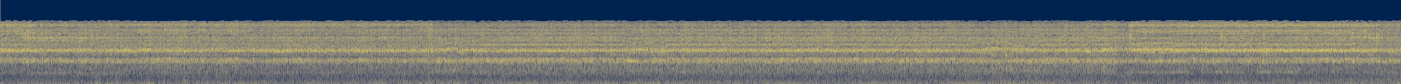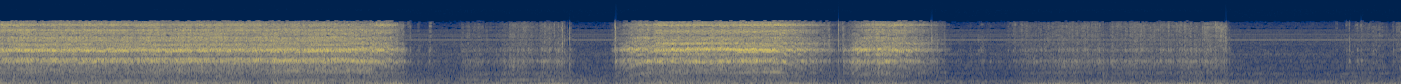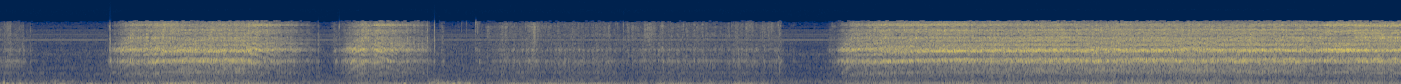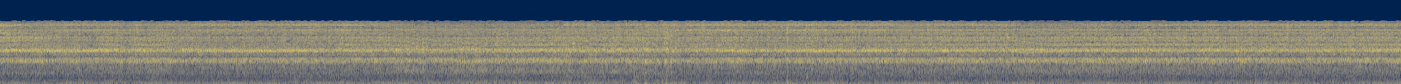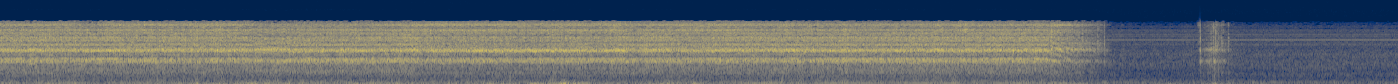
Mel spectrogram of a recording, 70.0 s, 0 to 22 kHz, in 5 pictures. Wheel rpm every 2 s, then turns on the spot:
160, 160, 160, 160, 160, 160, 160, 160, 150, 10, 110, 40, 20, 10, 50, 70, 20, 20, 110, 160, 160, 160, 160, 160, 160, 160, 160, 160, 160, 160, 160, 160, 160, 60, 0.
18-20 24-28 32-36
